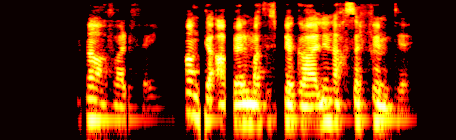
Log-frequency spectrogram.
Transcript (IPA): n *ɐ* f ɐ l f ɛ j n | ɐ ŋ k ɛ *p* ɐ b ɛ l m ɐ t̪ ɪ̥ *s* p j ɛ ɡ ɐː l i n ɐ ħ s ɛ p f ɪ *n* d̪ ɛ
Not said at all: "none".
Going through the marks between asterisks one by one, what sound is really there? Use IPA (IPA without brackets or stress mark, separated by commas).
ɐː, ʔ, s, m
